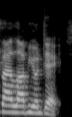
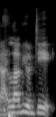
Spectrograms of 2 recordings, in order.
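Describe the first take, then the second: First: It is said in the speaker's usual accent. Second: It is said in an Australian accent. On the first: "Is that your um, New Zealand accent?" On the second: "I'll say it with my Australian accent"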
